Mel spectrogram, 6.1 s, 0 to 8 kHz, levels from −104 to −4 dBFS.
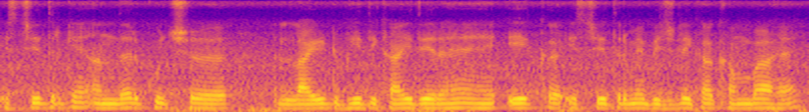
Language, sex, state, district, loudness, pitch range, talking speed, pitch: Hindi, male, Gujarat, Valsad, -16 LUFS, 115-120 Hz, 180 wpm, 120 Hz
